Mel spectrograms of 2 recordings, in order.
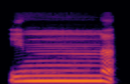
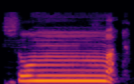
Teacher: Al-Haisum artinya dibaca dari rongga hidung, dengung, gunnah.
